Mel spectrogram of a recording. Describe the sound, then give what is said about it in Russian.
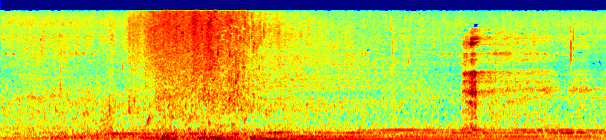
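Water sloshing and churning around a boat being rocked by a serpent, a continuous rough rumble with low creaking tones and a brief splashy burst near the end, no voices. “Змей качает лодку Дины.”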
